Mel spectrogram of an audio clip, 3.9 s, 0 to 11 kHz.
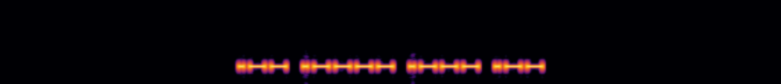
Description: Morse code, heard as a keyed tone, about 44 wpm, 700 Hz. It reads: W1JW
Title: USA Call Signs - 3x Character Spacing - 45wpm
